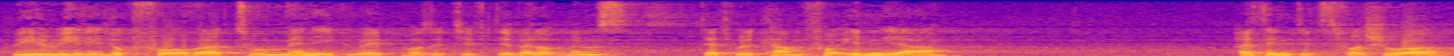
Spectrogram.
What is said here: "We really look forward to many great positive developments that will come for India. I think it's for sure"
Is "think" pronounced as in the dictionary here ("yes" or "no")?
yes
